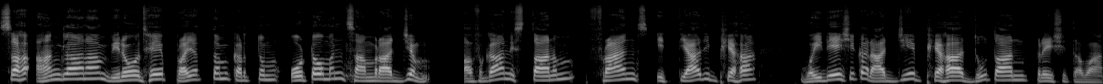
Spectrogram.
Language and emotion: Sanskrit, neutral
